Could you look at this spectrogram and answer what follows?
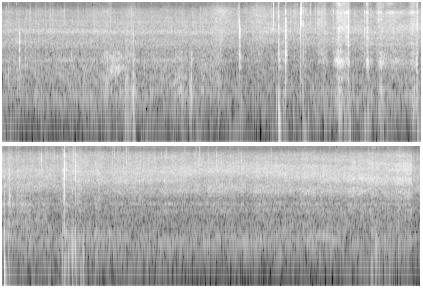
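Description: Steady hiss of rain falling on and around the camera. A cluster of sharp knocks and rubbing comes a few seconds in, from the camera being handled against a jacket.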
